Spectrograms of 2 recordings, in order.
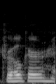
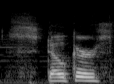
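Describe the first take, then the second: First: The name is said with an added r sound. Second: The name is said without an r sound. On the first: The speaker calls it wrong. "I always say it incorrectly on purpose" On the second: The speaker calls it right. "I'll say it correctly here"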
